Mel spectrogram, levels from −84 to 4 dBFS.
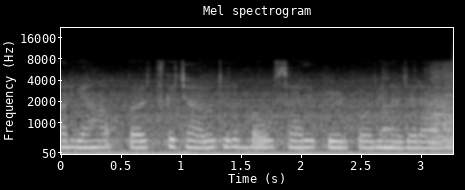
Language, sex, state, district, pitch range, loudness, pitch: Hindi, female, Uttar Pradesh, Hamirpur, 205-215 Hz, -15 LUFS, 210 Hz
